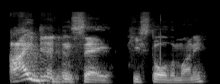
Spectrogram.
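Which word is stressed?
I. The stress falls on the word I. Someone else said it, not me. "Maybe he stole the money, but somebody else said it, not me"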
